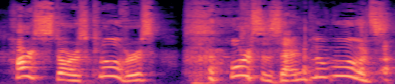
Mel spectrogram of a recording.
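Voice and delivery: high comic Irish leprechaun voice; stage-Irish lilt breaking into laughter; mock Irish leprechaun. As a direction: play the cereal-box leprechaun, pitch climbing. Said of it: "could you please say hearts".

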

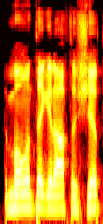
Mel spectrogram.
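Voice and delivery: usual speaking voice

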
